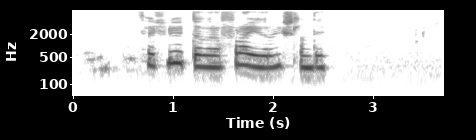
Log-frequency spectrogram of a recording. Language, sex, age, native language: Icelandic, female, 15, Icelandic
